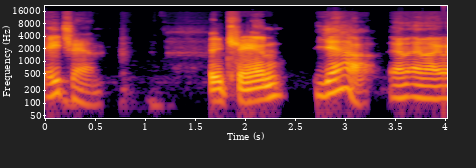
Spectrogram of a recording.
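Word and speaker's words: Achane: So that's where you can see it, and he actually says A Chan, not A Chain.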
